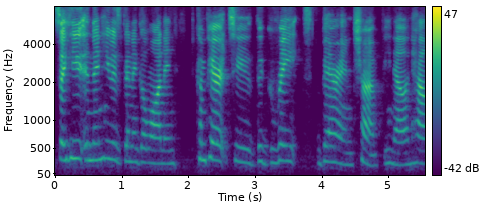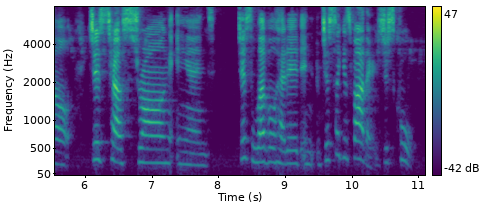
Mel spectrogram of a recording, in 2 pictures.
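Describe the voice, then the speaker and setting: Bright-voiced chatty woman host. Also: a little high, unhurried, poor audio. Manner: chatty, rambling, frequent fillers. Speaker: channel host. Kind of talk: casual commentary.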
